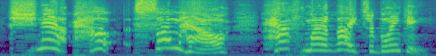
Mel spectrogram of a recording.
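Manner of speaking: high, stunned disbelief; shocked surprise. Retold or imitated. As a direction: gasp it out like you just saw the lights blinking. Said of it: "and I'm like".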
